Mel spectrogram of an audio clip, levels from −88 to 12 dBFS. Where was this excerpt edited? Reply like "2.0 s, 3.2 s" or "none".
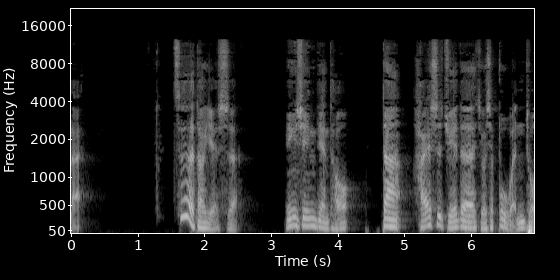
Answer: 3.7 s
